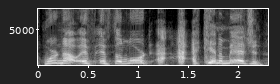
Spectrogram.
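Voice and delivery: high, loud pulpit appeal; preacher pleading at full voice; full-force preaching. Real, not acted. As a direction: press the question on the congregation, loud and high.

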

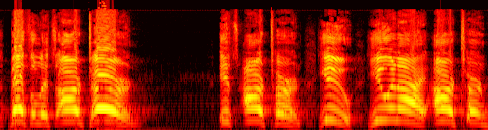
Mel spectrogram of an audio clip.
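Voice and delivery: loud, high preaching shout; preaching at full force. Real, not acted. Preacher shouting to his church, full force. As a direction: drive it home to the congregation.

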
